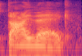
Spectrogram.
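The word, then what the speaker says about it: dau ddeg: I didn't say dau-ddeg because when a previous word ends in a vowel, which is a, e, or, e, u, as you can probably see somewhere, the d in deg turns to the.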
